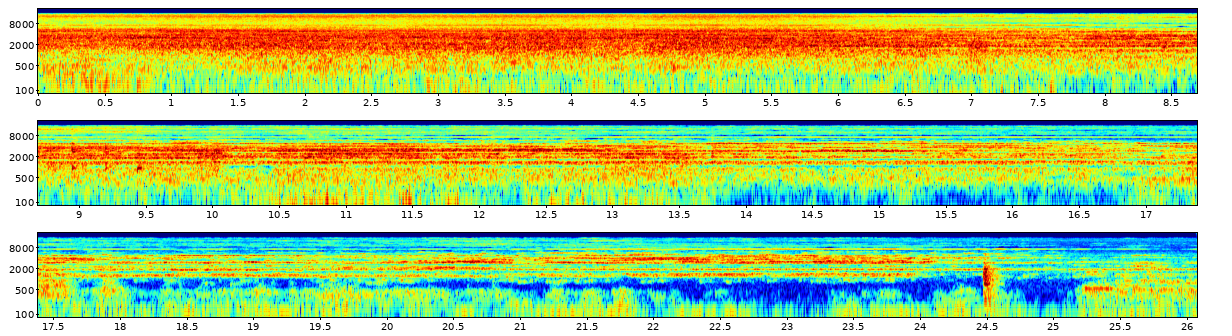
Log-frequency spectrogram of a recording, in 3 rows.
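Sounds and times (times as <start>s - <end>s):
hair dryer running: 0.0s - 18.1s.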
